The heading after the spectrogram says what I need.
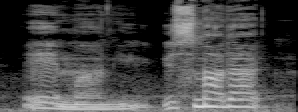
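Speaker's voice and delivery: put-on strong Jamaican accent, very high and swooping. Retelling what a man at orientation asked people: strong Jamaican accent. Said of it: "he get into his accent because he had a strong accent".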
